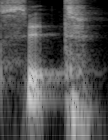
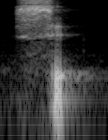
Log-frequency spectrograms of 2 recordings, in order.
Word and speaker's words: sit: Not sit, but sit.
